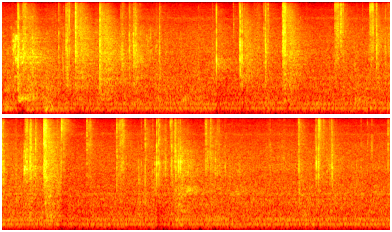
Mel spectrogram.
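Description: A squeegee fitted with a shield guard is worked over vinyl wrap film on a car hood. It makes a run of quick, irregular scraping strokes over a steady low hum.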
